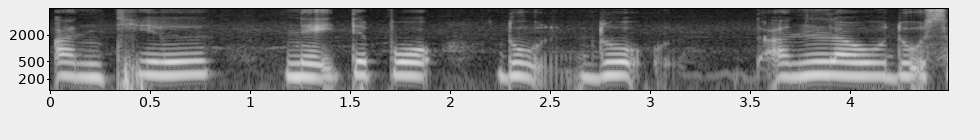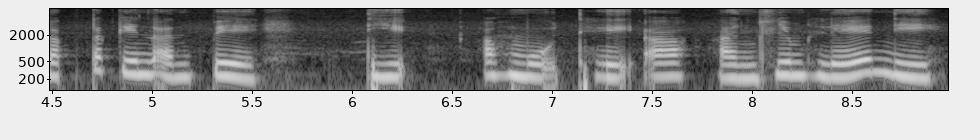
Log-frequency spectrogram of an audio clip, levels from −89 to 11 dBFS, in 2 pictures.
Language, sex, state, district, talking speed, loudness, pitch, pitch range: Mizo, female, Mizoram, Aizawl, 145 wpm, -14 LUFS, 235 Hz, 225-245 Hz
